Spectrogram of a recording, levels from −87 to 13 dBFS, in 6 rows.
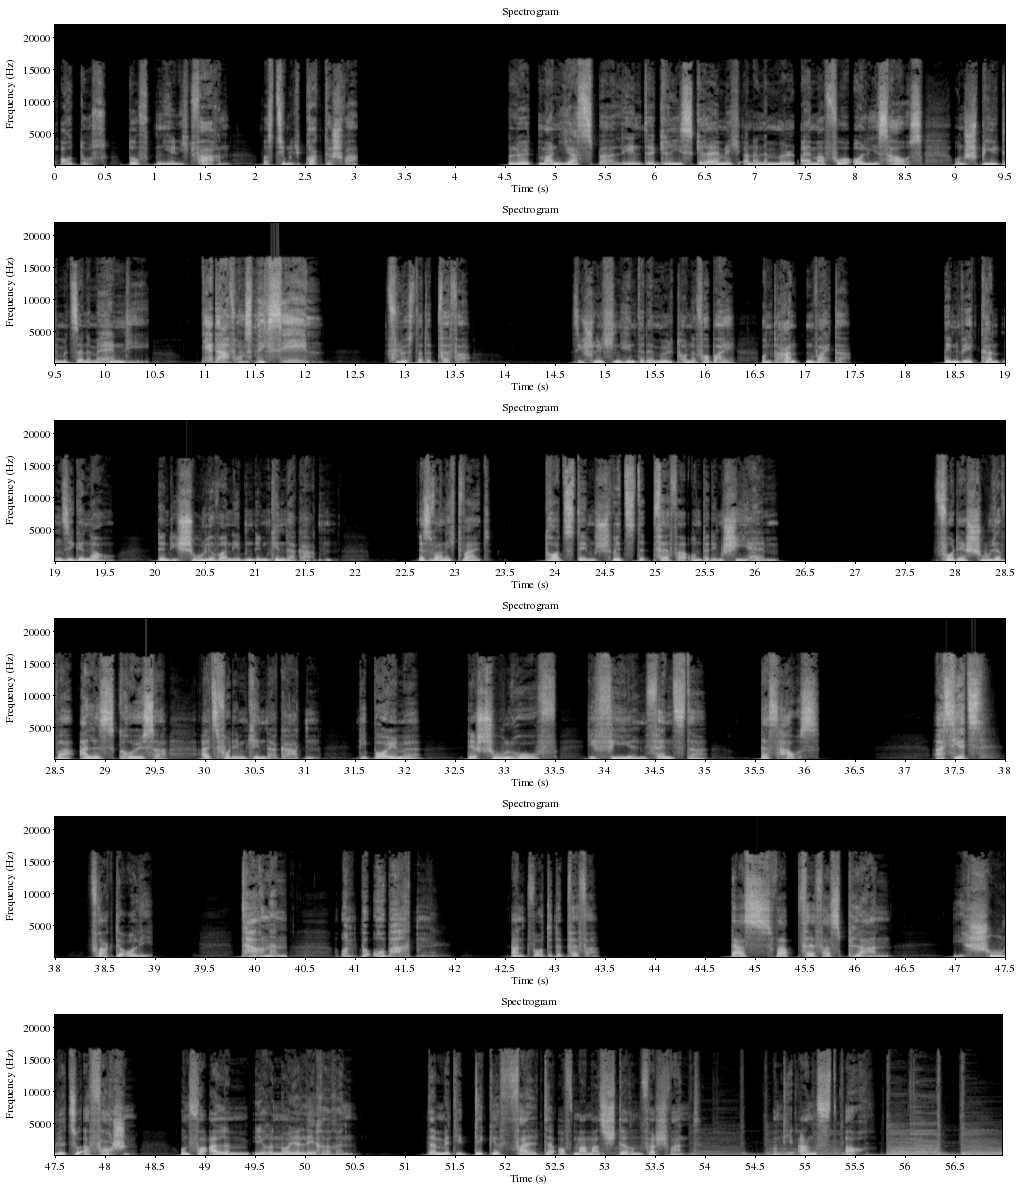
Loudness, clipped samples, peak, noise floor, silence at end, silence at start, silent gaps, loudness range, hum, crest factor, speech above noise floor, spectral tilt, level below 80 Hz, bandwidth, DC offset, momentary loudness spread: -16 LUFS; under 0.1%; 0 dBFS; -86 dBFS; 0 s; 0.05 s; none; 6 LU; none; 18 dB; 71 dB; -4 dB/octave; -36 dBFS; 17 kHz; under 0.1%; 13 LU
